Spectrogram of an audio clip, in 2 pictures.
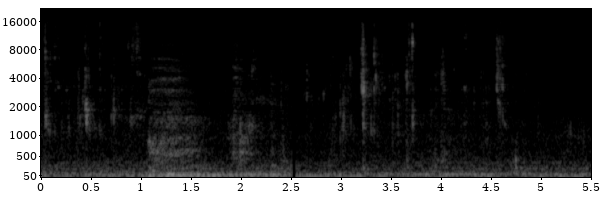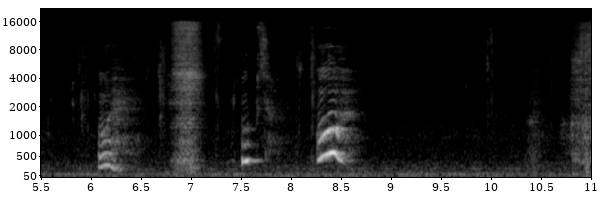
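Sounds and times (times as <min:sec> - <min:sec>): faint chewing of noodles: 0:00.0 - 0:01.1, 0:01.8 - 0:08.2.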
